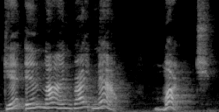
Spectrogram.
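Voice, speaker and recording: A woman voicing a flustered substitute teacher who calls out to children in a high, loud, bossy voice. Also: expressive, very slow, reverberant, slight background noise, exaggerated voice.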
